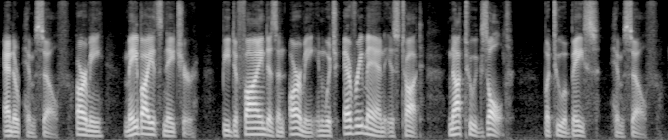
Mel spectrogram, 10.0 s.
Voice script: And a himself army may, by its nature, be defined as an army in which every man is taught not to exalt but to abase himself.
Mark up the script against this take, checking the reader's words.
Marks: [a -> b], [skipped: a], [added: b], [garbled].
And a himself army may, by its nature, be defined as an army in which every man is taught not to exalt but to abase himself.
